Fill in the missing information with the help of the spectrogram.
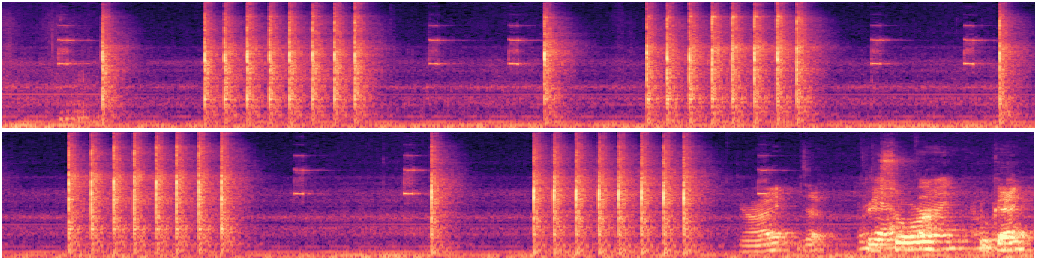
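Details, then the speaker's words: Chiropractic adjusting instrument used gently on the coccyx of a patient with intense tailbone and lower back pain: rapid bursts of sharp mechanical clicks, with brief speech at the end. "just a little little a little clicking just a way to help adjust the bones a little bit without is you know very concentrated area"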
